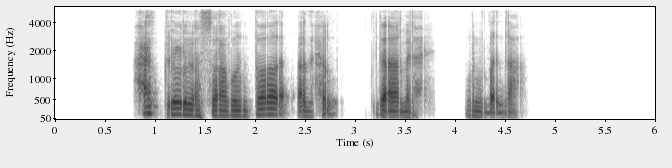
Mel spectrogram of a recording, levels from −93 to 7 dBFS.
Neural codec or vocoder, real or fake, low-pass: codec, 16 kHz, 1 kbps, FunCodec, trained on Chinese and English, 50 frames a second; fake; 5.4 kHz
